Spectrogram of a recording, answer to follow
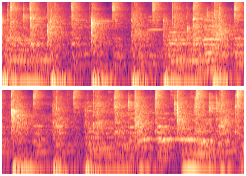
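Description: Live band music: a drum kit keeping a steady beat of about two strokes a second over electric bass and keyboard.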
